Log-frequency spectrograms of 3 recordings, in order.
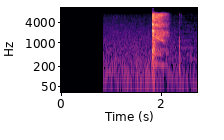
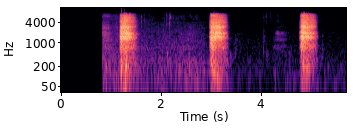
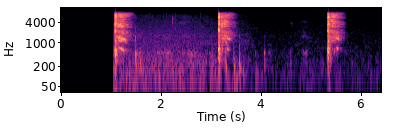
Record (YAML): cough_length: 2.7 s
cough_amplitude: 32768
cough_signal_mean_std_ratio: 0.22
exhalation_length: 5.7 s
exhalation_amplitude: 32768
exhalation_signal_mean_std_ratio: 0.32
three_cough_length: 6.4 s
three_cough_amplitude: 32768
three_cough_signal_mean_std_ratio: 0.25
survey_phase: beta (2021-08-13 to 2022-03-07)
age: 18-44
gender: Female
wearing_mask: 'No'
symptom_cough_any: true
symptom_onset: 12 days
smoker_status: Never smoked
respiratory_condition_asthma: true
respiratory_condition_other: false
recruitment_source: REACT
submission_delay: 0 days
covid_test_result: Negative
covid_test_method: RT-qPCR
influenza_a_test_result: Negative
influenza_b_test_result: Negative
